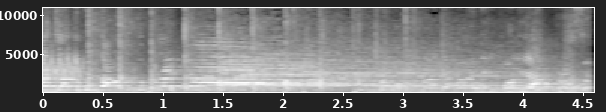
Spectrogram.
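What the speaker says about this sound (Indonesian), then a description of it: "tepuk tangan untuk mereka" People clapping in a cafe, a loose round of applause with scattered claps and cheering voices, fairly close and lively throughout.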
